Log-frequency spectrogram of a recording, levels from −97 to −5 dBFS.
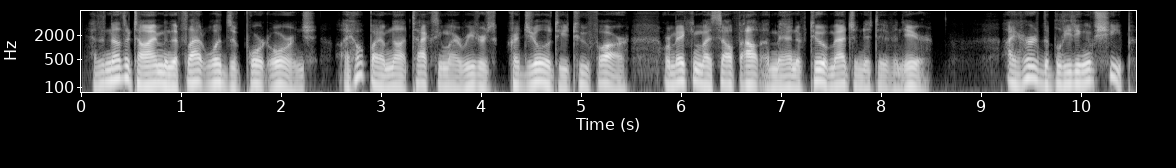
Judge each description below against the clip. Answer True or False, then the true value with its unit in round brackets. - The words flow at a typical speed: False (215 wpm)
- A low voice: True (110 Hz)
